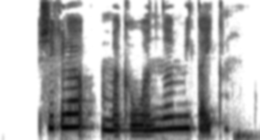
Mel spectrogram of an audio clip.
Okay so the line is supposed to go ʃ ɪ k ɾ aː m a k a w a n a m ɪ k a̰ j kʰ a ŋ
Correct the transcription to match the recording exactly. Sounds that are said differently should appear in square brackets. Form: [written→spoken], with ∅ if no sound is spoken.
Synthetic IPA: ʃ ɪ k ɾ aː m a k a w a n a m ɪ k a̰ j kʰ a ŋ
